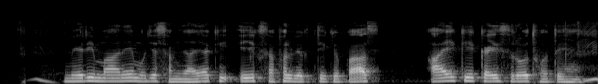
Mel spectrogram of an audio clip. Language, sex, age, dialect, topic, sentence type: Hindi, male, 25-30, Awadhi Bundeli, banking, statement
